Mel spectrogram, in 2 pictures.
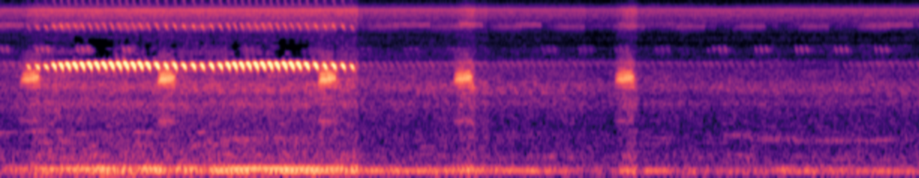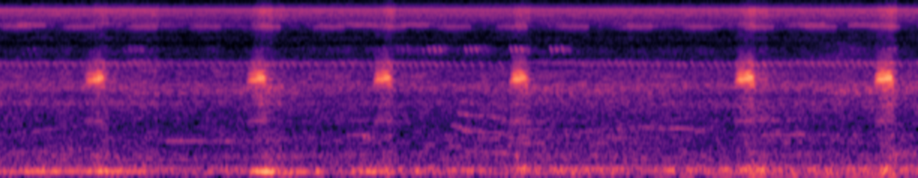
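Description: A chorus of night insects opens with a loud, fast, rasping trill that stops abruptly. Steady high-pitched whining continues beneath short, soft chirps repeating roughly every second.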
